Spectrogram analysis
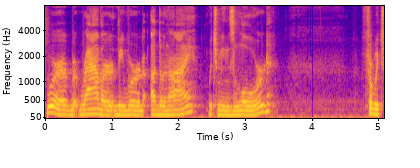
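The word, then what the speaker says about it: אֲדֹנָי: some translations say jehovah you'll often hear it referred to as yahweh but don't read it that way especially if you're in the company of jewish people you'll want to speak it as adonai which means lord next up yom yom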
